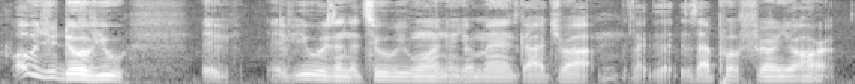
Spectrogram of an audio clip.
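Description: A man's voice: lowish voice, expressive, a little fast, vocal fry, mellow, no echo. A man hosting a reaction video, giving laid-back, slangy commentary on a fight with frequent exclamations and chuckles.

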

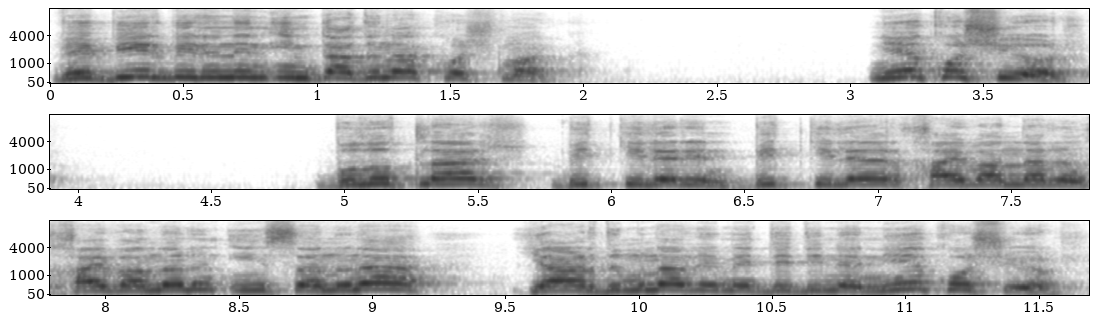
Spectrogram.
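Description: A man teaching a religious study group, explaining terms slowly and asking his students questions. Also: extremely high pitch, a little mellow. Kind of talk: religious lesson to a small group.

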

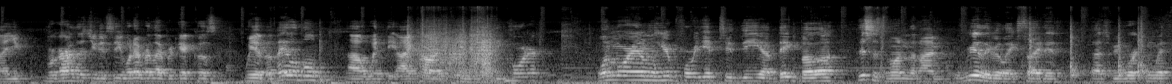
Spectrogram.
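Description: Standing by an open car on a dirt lot, a young channel host casually displays his reptiles, speaking eagerly in a mid-range voice and leaning heavily on "uh" fillers. The recording sounds distant and roomy, with background music.

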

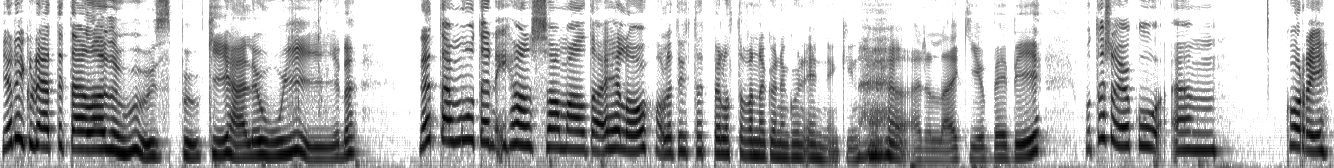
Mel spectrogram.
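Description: A woman's voice: high-pitched, a bit bright. A woman giving playful let's play commentary with a Finnish accent, giggling often and talking to the game character. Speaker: gaming YouTuber.

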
